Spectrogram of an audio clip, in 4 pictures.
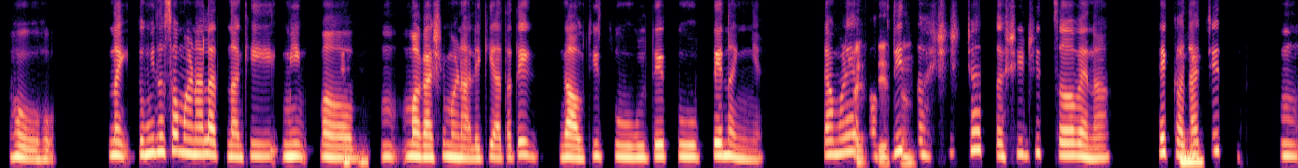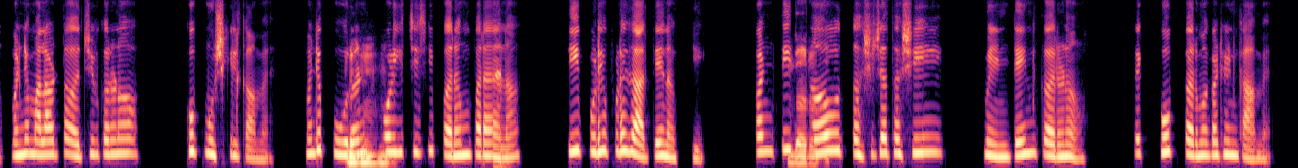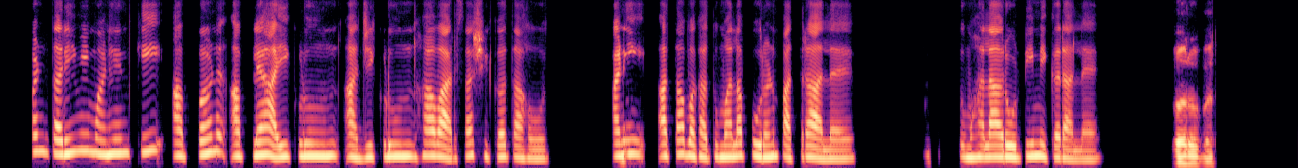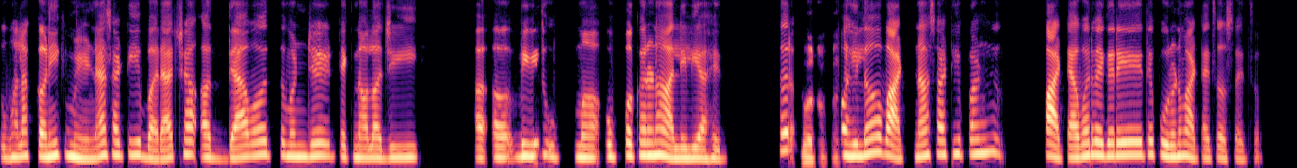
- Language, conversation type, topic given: Marathi, podcast, तुमच्या घरच्या खास पारंपरिक जेवणाबद्दल तुम्हाला काय आठवतं?
- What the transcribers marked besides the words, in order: tapping; other background noise; in English: "टेक्नॉलॉजी"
